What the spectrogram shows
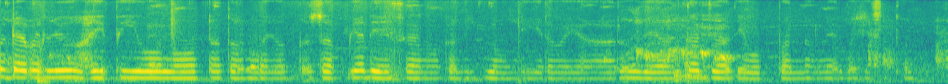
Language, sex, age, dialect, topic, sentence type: Telugu, male, 25-30, Central/Coastal, banking, statement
